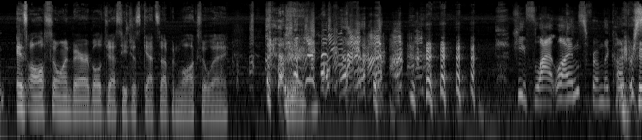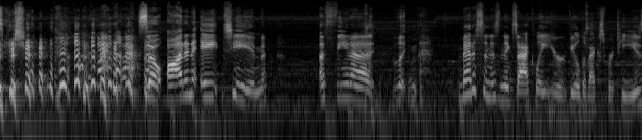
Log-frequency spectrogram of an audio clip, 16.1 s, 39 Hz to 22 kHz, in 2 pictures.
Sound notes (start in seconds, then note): 2.9 laughs; 9.0 laughs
